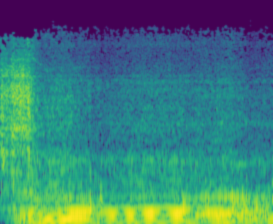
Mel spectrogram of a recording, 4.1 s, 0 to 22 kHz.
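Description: Nissan Z's twin-turbo V6 cold-started: a short crank, then it catches within about half a second and settles into a steady idle.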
